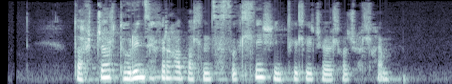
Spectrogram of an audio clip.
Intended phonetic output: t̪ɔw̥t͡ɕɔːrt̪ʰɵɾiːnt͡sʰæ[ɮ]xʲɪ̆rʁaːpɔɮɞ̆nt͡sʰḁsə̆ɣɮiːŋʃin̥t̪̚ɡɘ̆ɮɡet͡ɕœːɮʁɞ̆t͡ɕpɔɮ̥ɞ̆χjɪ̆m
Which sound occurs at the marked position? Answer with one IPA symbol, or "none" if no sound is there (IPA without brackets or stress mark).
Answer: none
